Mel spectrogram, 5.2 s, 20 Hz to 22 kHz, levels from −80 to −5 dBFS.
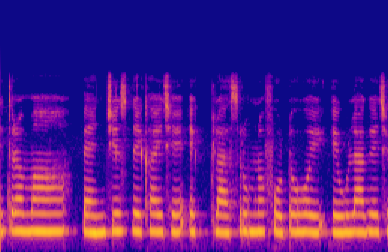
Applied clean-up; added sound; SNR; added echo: none; none; none; none.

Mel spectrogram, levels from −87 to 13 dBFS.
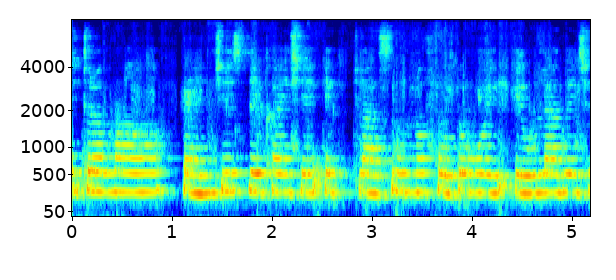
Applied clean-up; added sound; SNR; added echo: neural separator model SepFormer DNS4.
